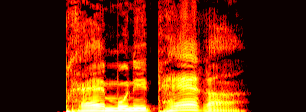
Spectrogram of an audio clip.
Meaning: inflection of prämonetär: 1. strong/mixed nominative masculine singular 2. strong genitive/dative feminine singular 3. strong genitive plural
- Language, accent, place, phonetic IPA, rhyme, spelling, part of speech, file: German, Germany, Berlin, [ˌpʁɛːmoneˈtɛːʁɐ], -ɛːʁɐ, prämonetärer, adjective, De-prämonetärer.ogg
